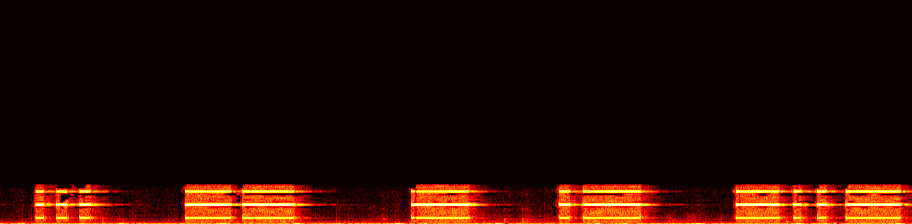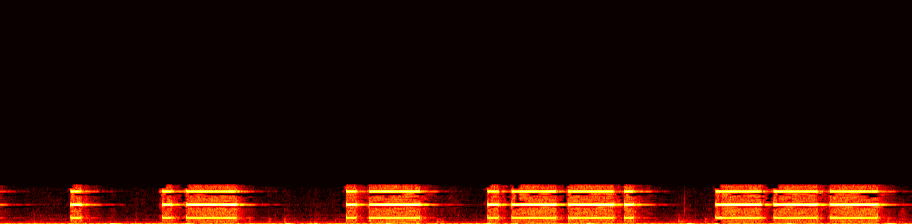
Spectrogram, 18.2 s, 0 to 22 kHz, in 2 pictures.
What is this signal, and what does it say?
Morse code, heard as a keyed tone, about 11 wpm, 1950 Hz. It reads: S M T A X E A A P O
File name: CORSI CW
